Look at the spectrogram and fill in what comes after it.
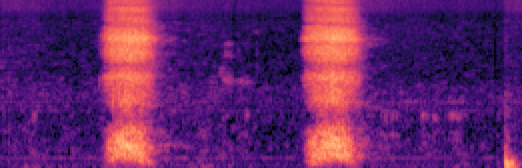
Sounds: Sniff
